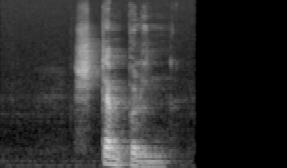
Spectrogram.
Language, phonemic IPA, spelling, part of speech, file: Dutch, /ˈstɛmpələ(n)/, stempelen, verb, Nl-stempelen.ogg
- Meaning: 1. to stamp 2. to collect state benefits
